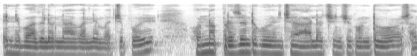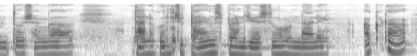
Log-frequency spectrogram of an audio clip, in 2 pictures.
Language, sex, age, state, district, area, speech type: Telugu, male, 18-30, Telangana, Mancherial, rural, spontaneous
